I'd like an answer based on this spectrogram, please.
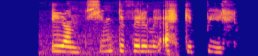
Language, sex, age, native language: Icelandic, female, 50-59, Icelandic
